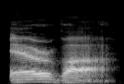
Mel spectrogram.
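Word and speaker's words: ערוה: This is a short vowel, so this is a silent schwa. This syllable's closed. Vav, that's a real vav. V, and then a kamatz hey, which is a vowel combination. This is a long A with a hey, but the hey is kind of not really there in a way.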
